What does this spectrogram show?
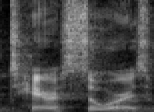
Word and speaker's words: Pterosaurus: Its Japanese name is Terra, in homage to the Pterosaurus, which is loosely based off of. And yes, the P is silent.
